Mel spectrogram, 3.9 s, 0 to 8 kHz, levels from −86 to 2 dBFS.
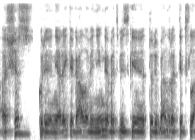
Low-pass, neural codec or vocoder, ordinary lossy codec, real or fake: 7.2 kHz; none; MP3, 48 kbps; real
